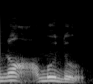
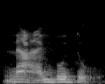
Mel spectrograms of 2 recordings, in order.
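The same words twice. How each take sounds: First: "na'budu" rounded to nobudu; misreading. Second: "Na'budu" with open a and throat catch; correct pronunciation. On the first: Retold or imitated. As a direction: say "na'budu" with o in the first syllable. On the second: Shown as a demonstration. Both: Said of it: "Aduh, na'budu".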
